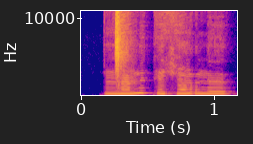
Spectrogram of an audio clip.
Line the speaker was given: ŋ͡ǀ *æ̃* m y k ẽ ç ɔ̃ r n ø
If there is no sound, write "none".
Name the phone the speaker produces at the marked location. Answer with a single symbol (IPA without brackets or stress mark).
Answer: æ̃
